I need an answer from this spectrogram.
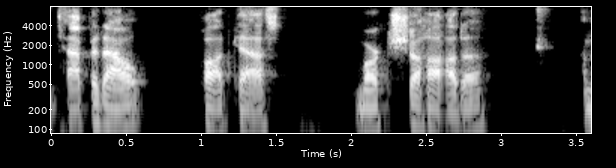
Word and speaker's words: Shihadeh: S as in Sam, H-I-H-A-D as in David, E-H, Mark Shihadeh. That's the American way of saying it.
